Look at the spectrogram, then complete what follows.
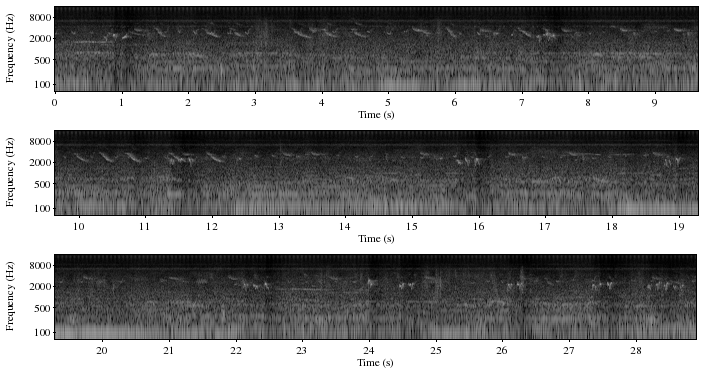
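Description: Many small birds chirping and twittering in quick, falling notes, over steady low droning tones that swell and fade every few seconds.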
